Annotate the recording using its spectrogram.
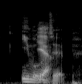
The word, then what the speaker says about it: Imhotep: And, you know, your boy Imhotep, or it, what, how you say it? – Imhotep. – Imhotep.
